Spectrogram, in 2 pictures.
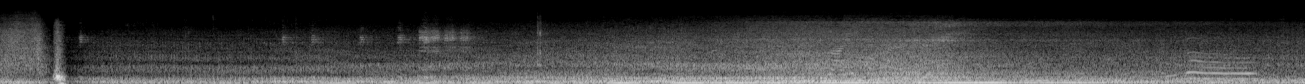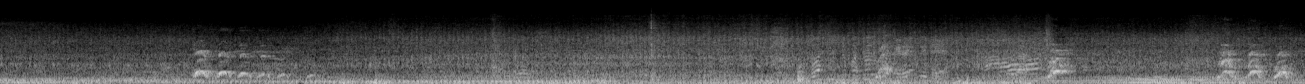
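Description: A single sharp metal clatter about half a second in as corrugated roofing sheets are loaded onto a truck, then a small truck's engine running with road noise, louder for a few seconds around the middle.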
